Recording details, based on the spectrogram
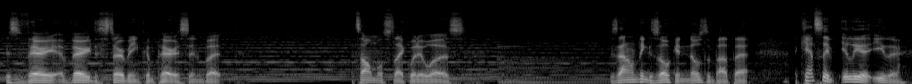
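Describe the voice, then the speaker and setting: A man reading a visual novel aloud as a let's play host, in measured narration with casual, slangy asides. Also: low-pitched, fairly bright tone. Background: music.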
